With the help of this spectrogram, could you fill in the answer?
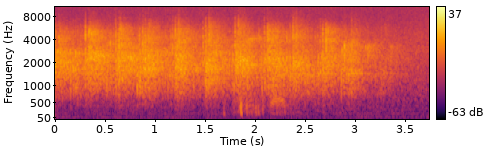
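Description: A crowd at HFF applauds steadily for a few seconds to welcome a guest pastor from Nashville, Tennessee, a dense, even wash of many hands clapping at once, with a brief vocal cheer rising out of it midway before it tapers slightly.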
